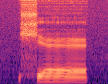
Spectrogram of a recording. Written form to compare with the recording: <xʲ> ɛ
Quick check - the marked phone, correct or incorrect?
correct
